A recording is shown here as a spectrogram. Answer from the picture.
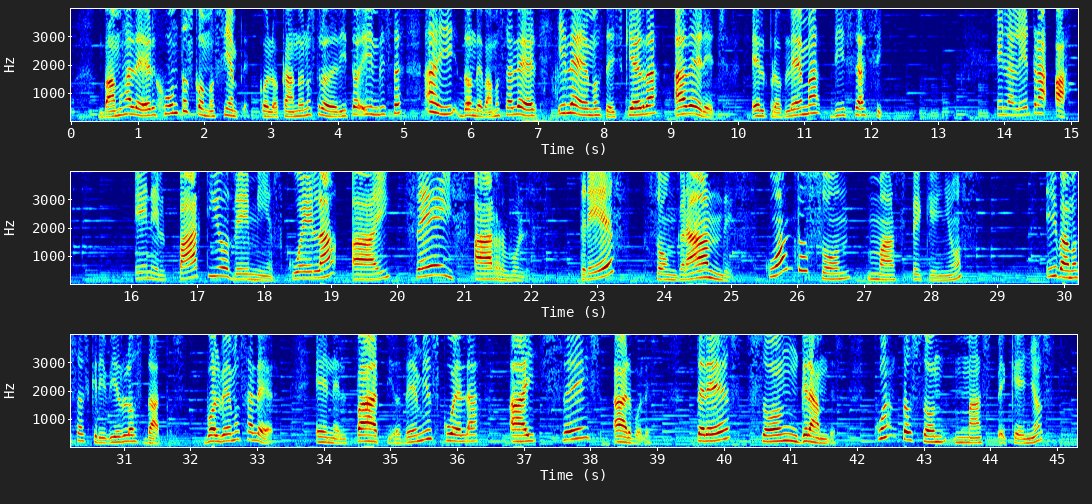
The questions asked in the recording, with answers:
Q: ¿Cuántos son más pequeños?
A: El resultado es 3. Árboles pequeños y escribimos el número 3.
